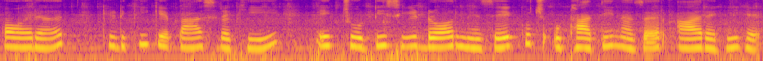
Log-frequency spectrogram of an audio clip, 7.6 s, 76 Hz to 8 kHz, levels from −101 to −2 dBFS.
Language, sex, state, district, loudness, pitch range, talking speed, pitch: Hindi, female, Chhattisgarh, Jashpur, -16 LUFS, 215-245 Hz, 135 wpm, 225 Hz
